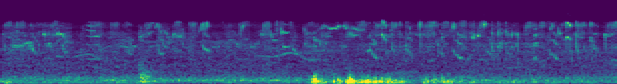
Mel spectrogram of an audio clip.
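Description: A Bengalese finch gives a rapid, scratchy run of high, buzzy chirps. Low thumps and rustling come through in the middle.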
